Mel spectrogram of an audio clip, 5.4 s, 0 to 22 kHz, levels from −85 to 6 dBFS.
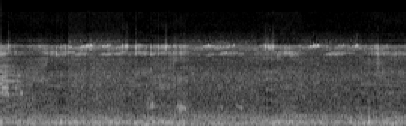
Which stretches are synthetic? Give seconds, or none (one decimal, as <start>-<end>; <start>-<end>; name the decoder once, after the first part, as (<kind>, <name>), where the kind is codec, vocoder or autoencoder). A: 0.0-0.9 (codec, SNAC); 1.6-2.5; 3.4-4.0; 4.8-5.4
